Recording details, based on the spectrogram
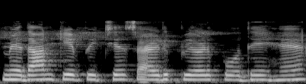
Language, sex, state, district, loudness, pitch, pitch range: Hindi, female, Jharkhand, Deoghar, -18 LUFS, 220 Hz, 215-225 Hz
